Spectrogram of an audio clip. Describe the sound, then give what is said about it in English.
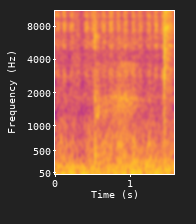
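Faint pen-on-paper writing as dream details are noted in a dream journal. Soft, scratchy strokes run throughout, with a couple of brief sharper scratches and no voices. “So you scribe the details of the dream in your dream journal.”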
